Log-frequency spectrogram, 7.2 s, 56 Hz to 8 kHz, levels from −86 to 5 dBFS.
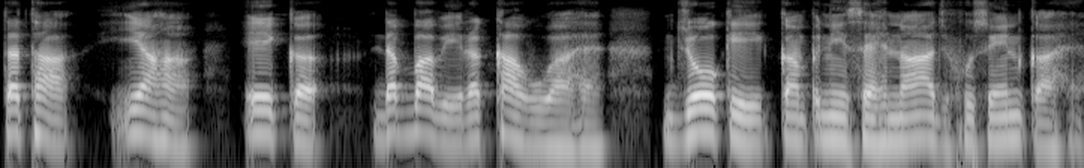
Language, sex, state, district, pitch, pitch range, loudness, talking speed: Hindi, male, Uttar Pradesh, Jyotiba Phule Nagar, 125 Hz, 115-135 Hz, -16 LUFS, 115 wpm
